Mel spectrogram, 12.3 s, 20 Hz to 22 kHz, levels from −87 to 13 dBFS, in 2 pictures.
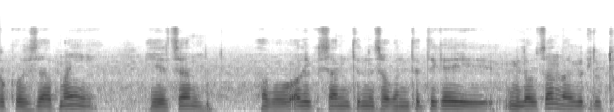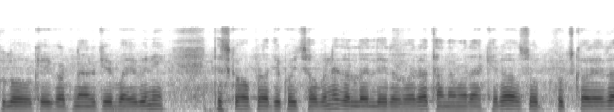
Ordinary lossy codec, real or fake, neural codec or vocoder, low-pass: none; fake; codec, 16 kHz, 16 kbps, FreqCodec, smaller model; none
